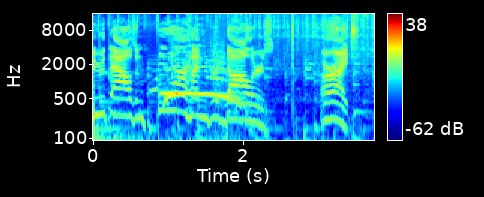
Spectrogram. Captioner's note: applause and cheering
